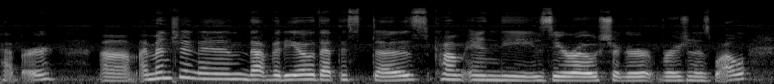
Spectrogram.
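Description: Light background noise sits behind a woman whose pitch varies in an ordinary way. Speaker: vlogger. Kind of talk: casual vlog chat. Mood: cheerful, chatty. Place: home room. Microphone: phone near.

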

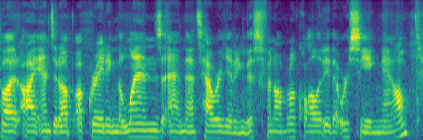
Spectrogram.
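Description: A woman speaks at a very fast pace in a very deep, low voice, her intonation monotone and flat over light background noise. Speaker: product reviewer. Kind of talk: casual talk to camera. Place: home room.

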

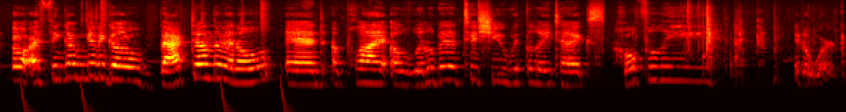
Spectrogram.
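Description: Faint music plays behind a woman who speaks at a moderate pace with ordinary pitch variation. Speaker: makeup vlogger. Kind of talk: tutorial.

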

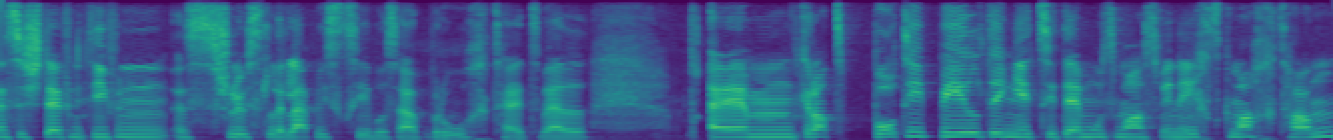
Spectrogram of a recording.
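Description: A woman speaks in an ordinary speaking voice at medium pitch and a moderate pace. Her intonation is fairly even, and the background is quiet. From Switzerland. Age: 20s. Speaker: fitness influencer. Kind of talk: TV interview. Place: studio. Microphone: lapel.

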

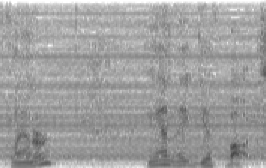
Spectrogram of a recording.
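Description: Noticeable background noise sits under a man speaking with ordinary pitch variation. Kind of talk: magic trick patter. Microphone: phone near.

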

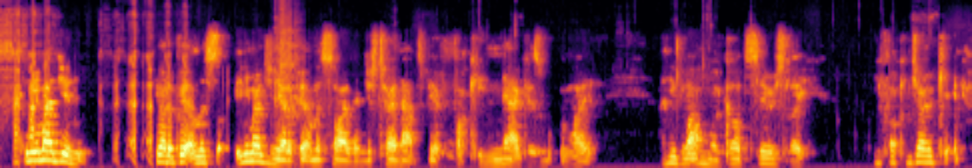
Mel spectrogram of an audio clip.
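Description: Talking at a very fast pace, a man with a somewhat breathy, medium-pitched voice makes very wide pitch swings and big swings in loudness. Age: 30s. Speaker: podcast co-host. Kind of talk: casual chat.

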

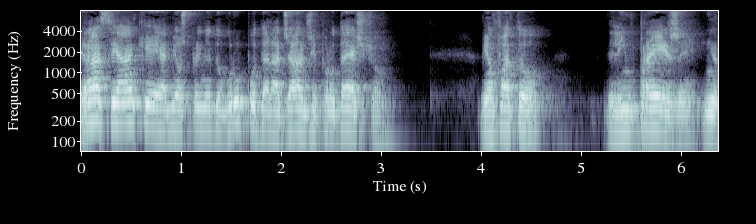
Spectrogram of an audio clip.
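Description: The background stays quiet. This man's intonation is fairly even. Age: 50s. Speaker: comedian and impressionist; comedian. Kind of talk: award acceptance speech. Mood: emotional, grateful. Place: home room. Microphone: webcam.

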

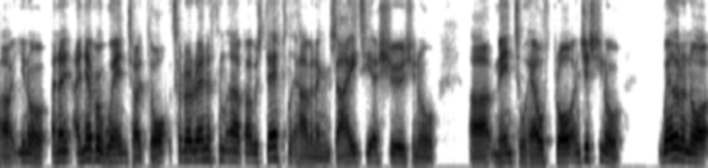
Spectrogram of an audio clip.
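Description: A man with a Scottish accent talks at a fairly quick pace, his pitch fairly high. His pitch variation is ordinary, and the background is quiet. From Scotland. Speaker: actor. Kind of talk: casual interview chat. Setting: video call. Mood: reflective, candid.

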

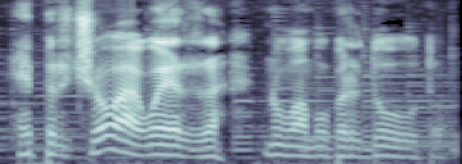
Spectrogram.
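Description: A man's voice with music in the background. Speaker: poet. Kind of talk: dialect poetry reading.

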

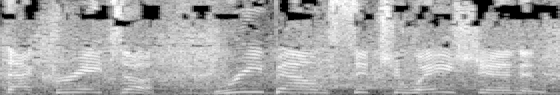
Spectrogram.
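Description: A man's raised, projected voice at an extremely high pitch, with fairly even intonation over noticeable background noise. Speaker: hockey color commentator. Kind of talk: analytical replay breakdown commentary. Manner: measured, explanatory.

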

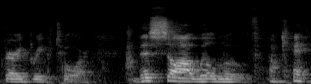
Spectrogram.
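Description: A man's fairly even intonation comes through with audible room echo and light background noise. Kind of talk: walking tour commentary. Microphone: camera far.

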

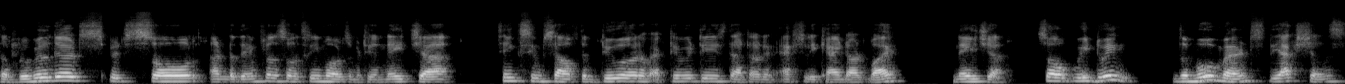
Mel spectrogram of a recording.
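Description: Over a quiet background, a man speaks with a dark, mellow tone and ordinary pitch variation. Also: moderate pace. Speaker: speaker. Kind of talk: lecture. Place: home room. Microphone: video call.

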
